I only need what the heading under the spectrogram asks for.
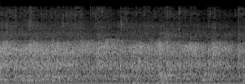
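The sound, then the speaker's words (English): A church audience in Ipswich applauds to welcome a new archdeacon, a dense, even roar of clapping that holds steady from start to finish. “Can I ask you to give a very warm welcome to our new Archdeacon Rhiannon and a big clap and a round of applause? Big applause.”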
